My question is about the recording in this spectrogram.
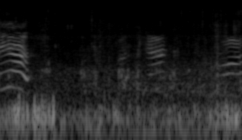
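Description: A young Black Mouth Cur whining as it swims: a high-pitched whimper that rises and falls right at the start, and a shorter one about one and a half seconds in.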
